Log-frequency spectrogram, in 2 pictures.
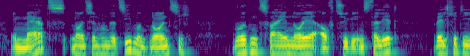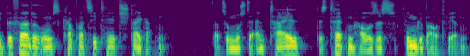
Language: German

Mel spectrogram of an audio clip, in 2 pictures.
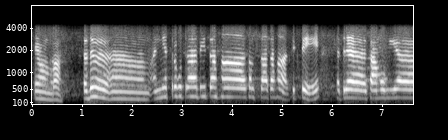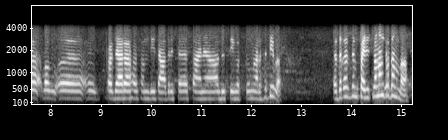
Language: Sanskrit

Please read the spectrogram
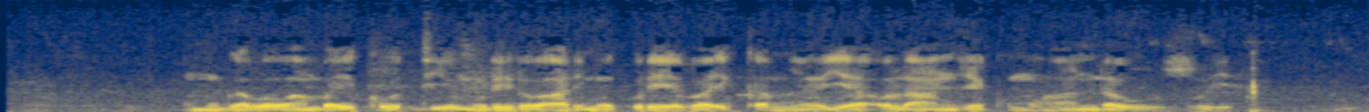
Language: Kinyarwanda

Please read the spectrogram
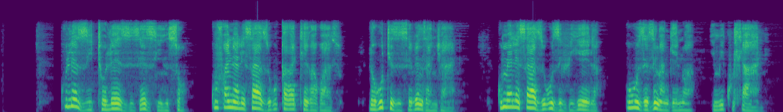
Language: North Ndebele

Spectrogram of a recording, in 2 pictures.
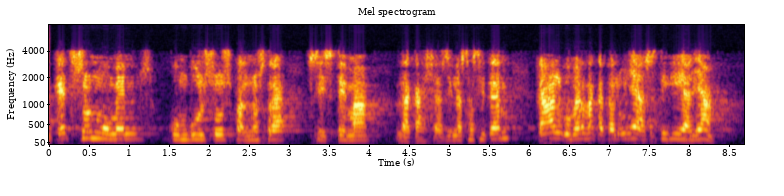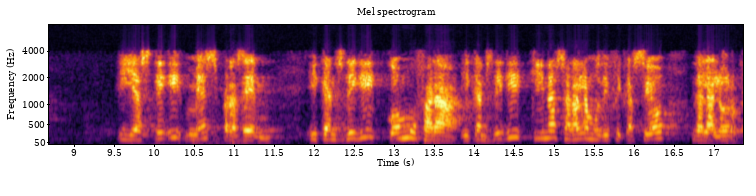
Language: Catalan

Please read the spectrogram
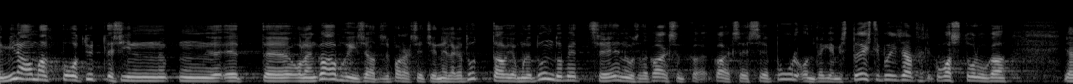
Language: Estonian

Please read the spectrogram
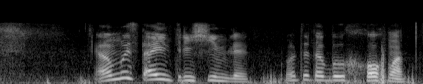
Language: Russian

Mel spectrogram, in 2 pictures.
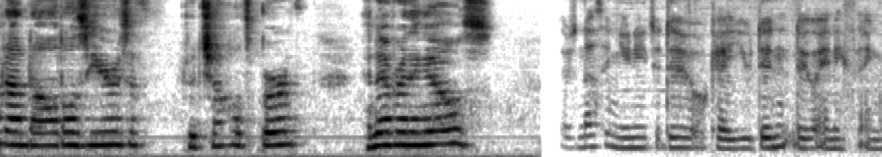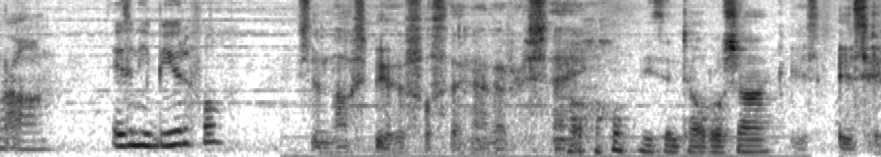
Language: English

